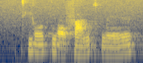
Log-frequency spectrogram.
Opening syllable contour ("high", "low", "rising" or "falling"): rising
